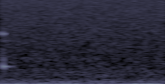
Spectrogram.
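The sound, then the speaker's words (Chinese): A screen reader's scrolling tone, heard while scrolling an app list with a two-finger swipe: one brief, mid-pitched electronic blip right at the start, then only a low steady hum with no talking. “你现在听到的声音是呃卷轴，”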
